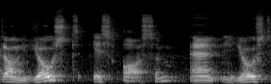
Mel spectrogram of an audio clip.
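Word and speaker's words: Joost: Yost is awesome and Yost is spelled J oh oh SD is awesome your sister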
